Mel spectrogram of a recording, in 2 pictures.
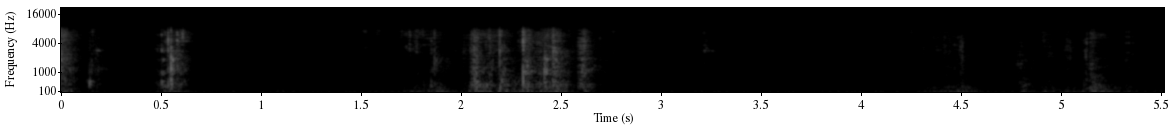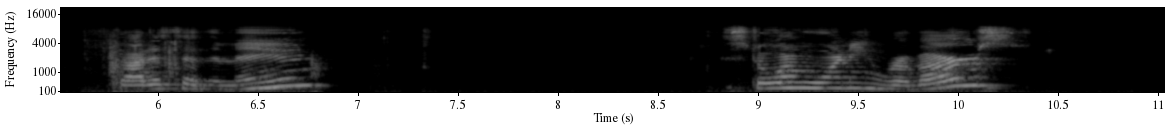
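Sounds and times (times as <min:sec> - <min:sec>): cards rustling and flicking: 0:01.6 - 0:02.9
woman speaking: 0:05.8 - 0:06.9, 0:08.8 - 0:10.4.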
